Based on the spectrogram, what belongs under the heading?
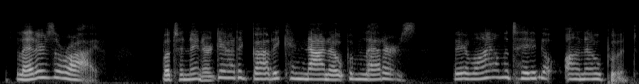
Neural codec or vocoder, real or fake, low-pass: codec, 16 kHz in and 24 kHz out, 0.4 kbps, LongCat-Audio-Codec, fine tuned four codebook decoder; fake; 7.2 kHz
